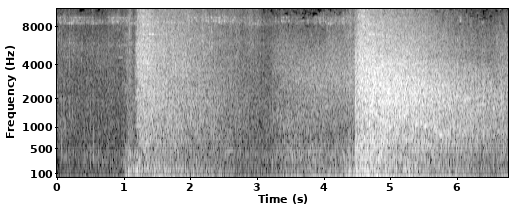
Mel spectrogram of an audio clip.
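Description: A sword slashes with heavy crashing blows.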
